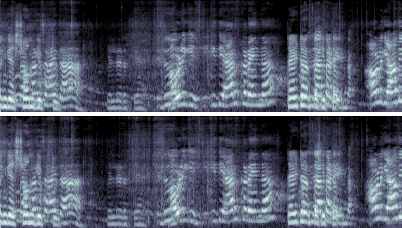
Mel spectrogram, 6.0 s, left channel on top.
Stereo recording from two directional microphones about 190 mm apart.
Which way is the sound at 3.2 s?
55° left (ahead or behind).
